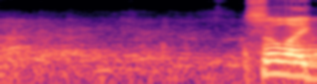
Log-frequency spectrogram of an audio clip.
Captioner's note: audience laughs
